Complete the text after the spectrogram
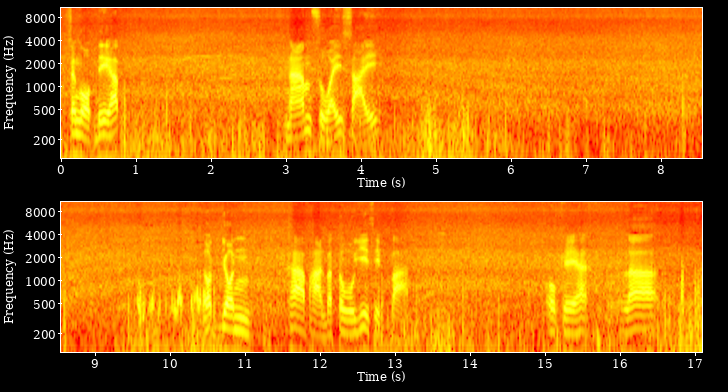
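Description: Small waves wash steadily onto a sandy shore.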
